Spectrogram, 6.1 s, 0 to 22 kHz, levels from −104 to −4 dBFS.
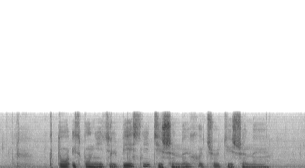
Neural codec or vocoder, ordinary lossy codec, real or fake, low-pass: vocoder, 24 kHz, 100 mel bands, Vocos; none; fake; 7.2 kHz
